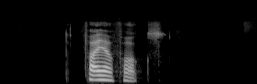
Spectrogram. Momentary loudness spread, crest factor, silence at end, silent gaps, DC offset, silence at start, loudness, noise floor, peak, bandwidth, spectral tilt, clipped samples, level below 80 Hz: 19 LU; 22 dB; 0.95 s; none; under 0.1%; 0.9 s; -20 LUFS; -87 dBFS; -2 dBFS; 9.2 kHz; -4.5 dB/octave; under 0.1%; -76 dBFS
